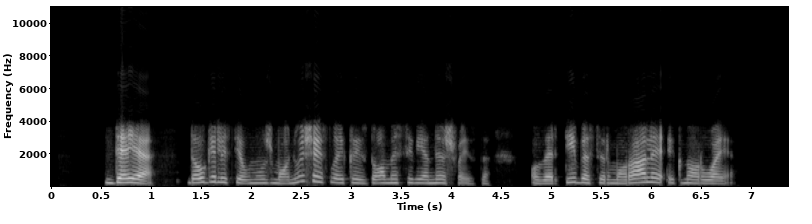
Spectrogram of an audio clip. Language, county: Lithuanian, Marijampolė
